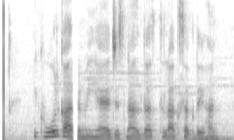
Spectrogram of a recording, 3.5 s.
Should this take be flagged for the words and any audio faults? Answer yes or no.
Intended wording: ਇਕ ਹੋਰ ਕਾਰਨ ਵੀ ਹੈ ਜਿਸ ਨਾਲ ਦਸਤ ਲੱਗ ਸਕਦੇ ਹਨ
yes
